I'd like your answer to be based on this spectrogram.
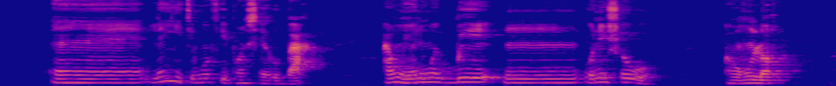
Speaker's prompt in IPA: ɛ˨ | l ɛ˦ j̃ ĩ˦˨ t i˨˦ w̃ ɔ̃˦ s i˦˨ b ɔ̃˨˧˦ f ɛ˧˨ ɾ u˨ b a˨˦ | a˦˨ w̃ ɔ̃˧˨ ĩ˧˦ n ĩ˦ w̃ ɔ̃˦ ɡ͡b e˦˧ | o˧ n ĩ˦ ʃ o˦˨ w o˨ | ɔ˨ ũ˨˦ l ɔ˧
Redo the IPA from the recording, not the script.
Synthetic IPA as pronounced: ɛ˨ | l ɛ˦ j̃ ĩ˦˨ t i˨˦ w̃ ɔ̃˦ f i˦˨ b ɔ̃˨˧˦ ʃ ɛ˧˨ ɾ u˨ b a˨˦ | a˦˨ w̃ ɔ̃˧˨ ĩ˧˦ n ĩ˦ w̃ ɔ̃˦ ɡ͡b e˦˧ | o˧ n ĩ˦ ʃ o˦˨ w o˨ | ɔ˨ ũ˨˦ l ɔ˧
